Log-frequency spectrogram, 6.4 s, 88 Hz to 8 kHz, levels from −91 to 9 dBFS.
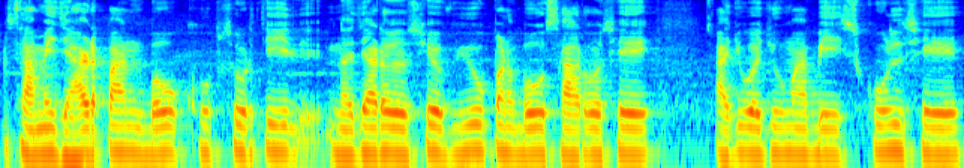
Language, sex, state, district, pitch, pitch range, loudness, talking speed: Gujarati, male, Gujarat, Gandhinagar, 130 Hz, 130-140 Hz, -18 LUFS, 150 wpm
